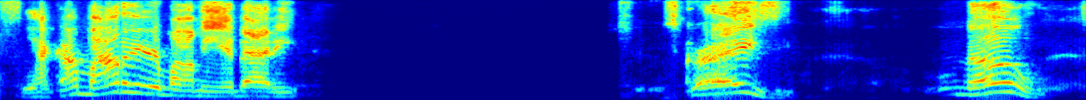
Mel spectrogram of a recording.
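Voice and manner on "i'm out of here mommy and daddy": put-on voice of a young teenage girl. Imitating a sixteen-year-old girl leaving her parents: imitating a teenage girl. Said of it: "They jumped in that old man's lap".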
